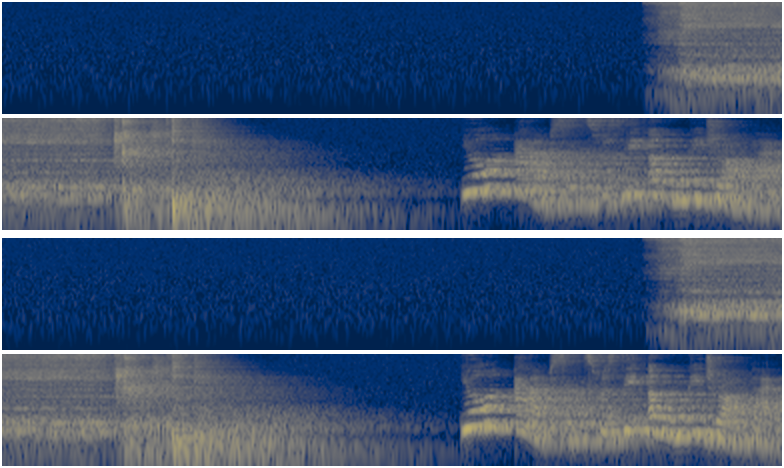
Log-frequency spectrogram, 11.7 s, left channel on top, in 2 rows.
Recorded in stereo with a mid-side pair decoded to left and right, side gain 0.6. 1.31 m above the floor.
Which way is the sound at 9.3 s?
45° right.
